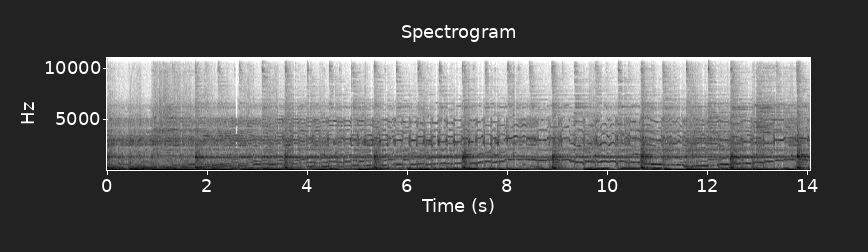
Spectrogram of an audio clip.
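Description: Electric guitar solo on a Stratocaster-style guitar, melodic lines with notes bending up and down in pitch, over bass guitar and a rock drum kit played live by a trio.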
